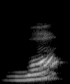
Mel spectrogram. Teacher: in war lips don't come together completely but they come from the side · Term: w sound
